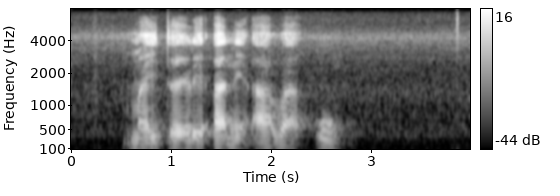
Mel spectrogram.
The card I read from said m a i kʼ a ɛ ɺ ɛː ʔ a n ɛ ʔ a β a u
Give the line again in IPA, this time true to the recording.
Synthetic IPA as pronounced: m a i tʼ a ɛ ɺ ɛ ʔ a n ɛ ʔ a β a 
